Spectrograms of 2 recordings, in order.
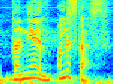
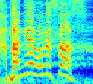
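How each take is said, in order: First: Gentle parent call. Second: Higher, sharp parent call of the name; angry parent call. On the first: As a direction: ask kindly where the child is. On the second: Parent entering a room calling the son, sharp angry call. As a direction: bark the child's name from the doorway. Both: Retold or imitated. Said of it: "Nomás en el tono".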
